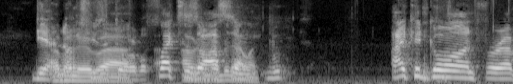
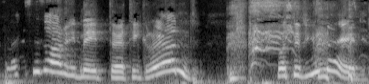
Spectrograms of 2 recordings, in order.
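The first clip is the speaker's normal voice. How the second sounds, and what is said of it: Good put-on Mrs. Doubtfire-like accent. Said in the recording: “How come she sounds like Mrs. Doubtfire? ... That was a good accent. It was a good accent.”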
